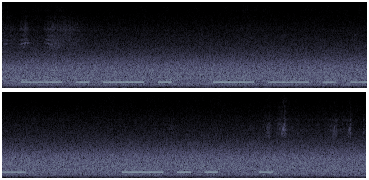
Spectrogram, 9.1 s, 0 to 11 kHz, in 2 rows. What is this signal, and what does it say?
Morse code, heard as a keyed tone, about 7 wpm, 780 Hz, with heavy radio static and the noise of a park. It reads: CQ DE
